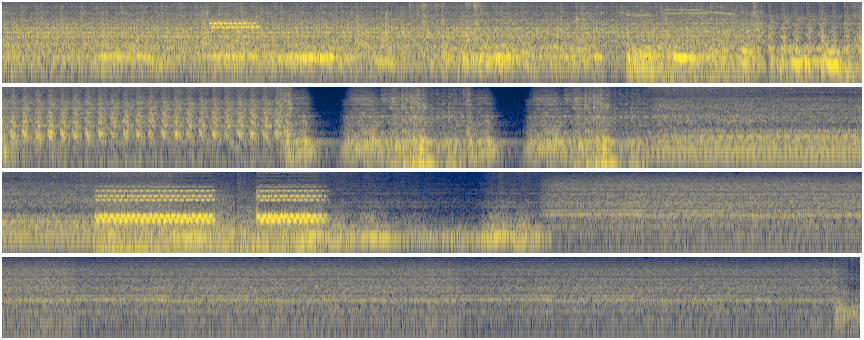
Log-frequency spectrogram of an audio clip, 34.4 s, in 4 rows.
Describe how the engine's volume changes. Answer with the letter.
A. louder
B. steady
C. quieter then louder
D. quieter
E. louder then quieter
D.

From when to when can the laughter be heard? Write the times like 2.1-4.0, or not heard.
not heard.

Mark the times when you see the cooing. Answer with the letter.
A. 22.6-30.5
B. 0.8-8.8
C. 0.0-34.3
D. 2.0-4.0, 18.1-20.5
B.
